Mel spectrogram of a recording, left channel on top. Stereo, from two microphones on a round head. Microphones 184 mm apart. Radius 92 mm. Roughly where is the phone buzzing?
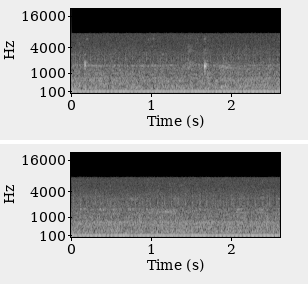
No phone buzzing in this recording.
